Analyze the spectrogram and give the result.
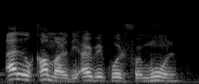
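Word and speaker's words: القمر: where is the lamb silent silent it's not pronounced right ashams however when i say al qamar the arabic word for moon can you hear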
